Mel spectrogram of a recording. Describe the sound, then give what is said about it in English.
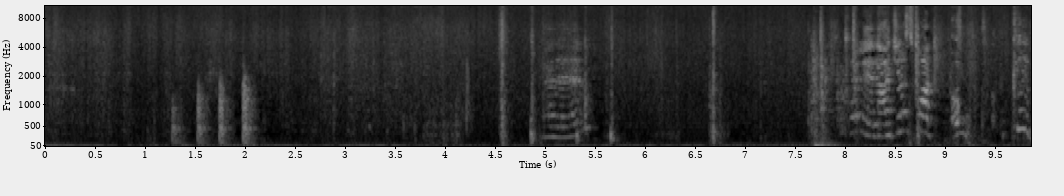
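A quick run of about four sharp knocks on a bedroom door, fairly loud, followed by a few more isolated taps as people begin talking. “Mum, don't you knock. I did.”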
